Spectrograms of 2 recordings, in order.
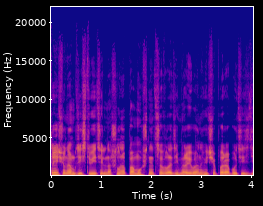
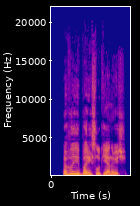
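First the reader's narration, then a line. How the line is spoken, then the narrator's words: Joyful exclamation. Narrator (Russian): радостно воскликнула она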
